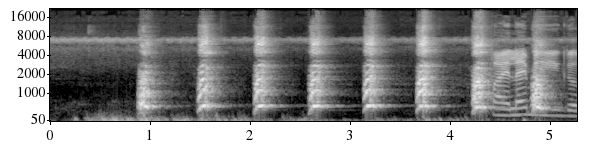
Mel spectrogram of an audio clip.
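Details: A German Shepherd barks nonstop at night to protect its territory and alert the household to a dog outside. Evenly paced barks about twice a second, with low background rumble and a harmonic human-like voice under the last barks.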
